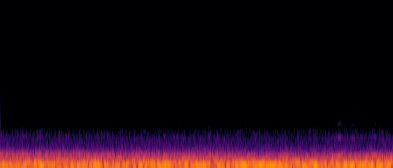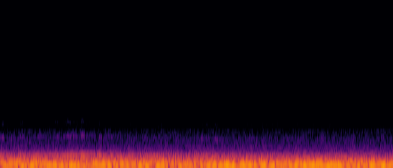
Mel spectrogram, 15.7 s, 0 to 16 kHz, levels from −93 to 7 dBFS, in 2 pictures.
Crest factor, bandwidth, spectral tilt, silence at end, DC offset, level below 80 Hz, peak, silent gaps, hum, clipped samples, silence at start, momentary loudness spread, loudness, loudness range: 12 dB; 0.6 kHz; -14.5 dB/octave; 0 s; under 0.1%; -28 dBFS; -14 dBFS; none; none; under 0.1%; 0 s; 4 LU; -31 LUFS; 2 LU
